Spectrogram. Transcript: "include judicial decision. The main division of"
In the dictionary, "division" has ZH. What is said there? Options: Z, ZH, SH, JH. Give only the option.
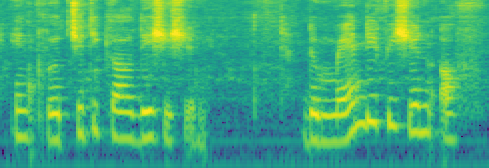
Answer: SH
